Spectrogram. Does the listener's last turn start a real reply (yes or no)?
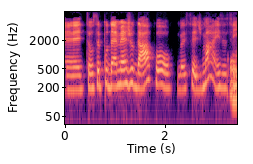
yes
